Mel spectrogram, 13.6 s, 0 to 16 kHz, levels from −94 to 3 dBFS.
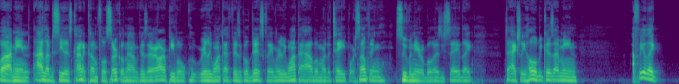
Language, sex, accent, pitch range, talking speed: English, male, American, 110-125 Hz, 210 wpm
